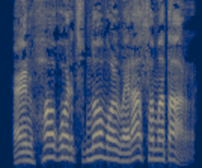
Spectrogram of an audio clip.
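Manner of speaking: yelled out, high, shrill shout. Reading a professor's line as he raises his wand, shouting. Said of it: "gritó Flitwick".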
